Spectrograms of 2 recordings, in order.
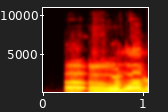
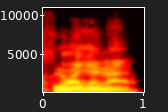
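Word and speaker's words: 4-LOM: For Lom or for L-O-M? – It's for L-O-M. It's not my choice. I did not do this to you. – The very diplomatic answer. – Yeah, it's like C-3PO, R2-D2. It's basically phonetic so that you can spell it correctly.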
